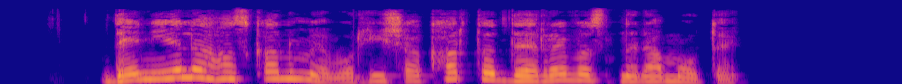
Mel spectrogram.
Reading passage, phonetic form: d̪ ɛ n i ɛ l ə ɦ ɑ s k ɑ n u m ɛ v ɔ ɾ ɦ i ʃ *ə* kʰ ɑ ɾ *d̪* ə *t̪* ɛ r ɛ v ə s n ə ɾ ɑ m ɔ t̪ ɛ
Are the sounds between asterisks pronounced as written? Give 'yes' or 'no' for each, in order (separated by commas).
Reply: no, no, no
